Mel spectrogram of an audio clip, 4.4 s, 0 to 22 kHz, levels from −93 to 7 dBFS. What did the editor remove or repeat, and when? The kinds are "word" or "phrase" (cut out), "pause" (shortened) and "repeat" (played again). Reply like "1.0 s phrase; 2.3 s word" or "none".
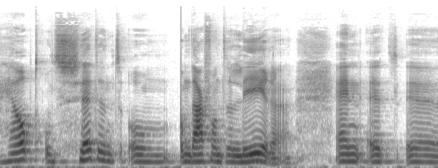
none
